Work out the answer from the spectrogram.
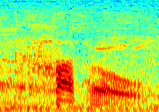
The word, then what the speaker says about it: Cotto: They pronounce that Cotto.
